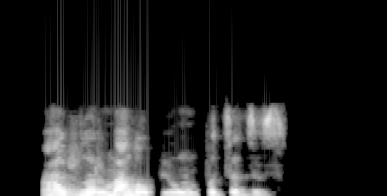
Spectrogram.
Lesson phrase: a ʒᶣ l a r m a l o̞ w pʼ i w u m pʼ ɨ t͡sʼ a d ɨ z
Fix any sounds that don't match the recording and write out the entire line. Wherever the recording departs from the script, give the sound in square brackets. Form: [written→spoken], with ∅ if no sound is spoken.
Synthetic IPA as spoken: a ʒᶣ l a r m a l o̞ w pʼ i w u m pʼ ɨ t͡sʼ a [d→d͡z] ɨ z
